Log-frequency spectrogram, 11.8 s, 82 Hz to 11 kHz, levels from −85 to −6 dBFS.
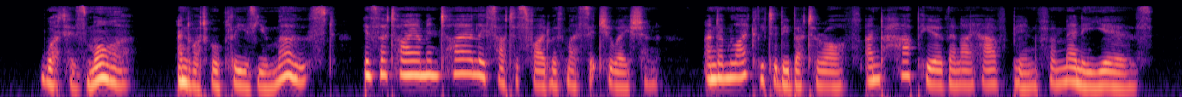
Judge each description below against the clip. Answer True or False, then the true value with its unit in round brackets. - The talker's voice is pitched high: False (170 Hz)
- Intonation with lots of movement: True (6.1 semitones)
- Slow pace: False (185 wpm)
